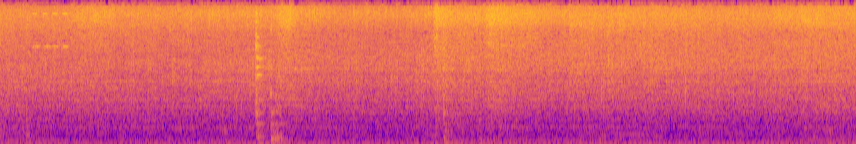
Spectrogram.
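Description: Pork chops fry in a pan with a constant bright sizzle and crackle that holds steady for several seconds, broken by a couple of brief clunks of utensils; no talking.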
